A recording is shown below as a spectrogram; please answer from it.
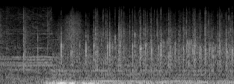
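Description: Television segment intro music: a short jingle that opens with a deep bass hit about half a second in, then runs on as a beat of many quick percussive hits.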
